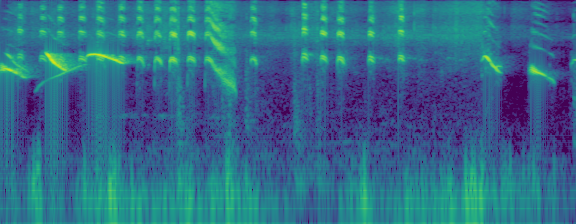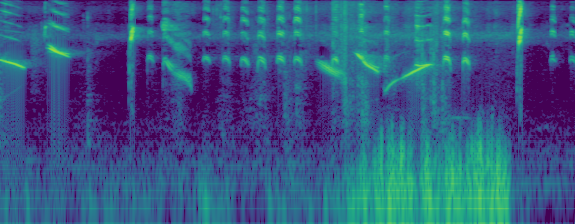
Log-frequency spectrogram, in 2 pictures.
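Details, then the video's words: Green-winged saltator giving 'macheando' song to warm up another male. Whistled slurs come in bursts, mostly falling with some rising, over repeated faint high ticks. Deep rumbling noise appears at the start and again toward the end. "Trinca ferro Macheando com Trinca ferro cantando Para Esquentar Trinca ferro"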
